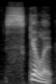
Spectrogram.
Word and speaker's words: skillet: Skillet. Skit. I has the stress.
